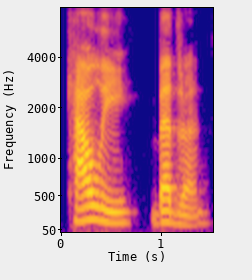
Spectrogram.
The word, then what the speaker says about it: Cauli Bedran: a conversation everyone let's dive in and welcome Kali bedren thank you for joining Cali you nailed that pronunciation Grant well done that was yes love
